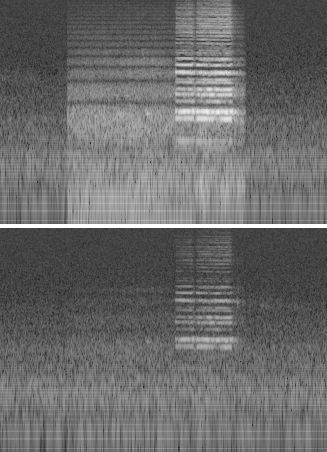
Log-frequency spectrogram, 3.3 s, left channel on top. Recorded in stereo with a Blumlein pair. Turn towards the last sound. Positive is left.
turn(degrees=50)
